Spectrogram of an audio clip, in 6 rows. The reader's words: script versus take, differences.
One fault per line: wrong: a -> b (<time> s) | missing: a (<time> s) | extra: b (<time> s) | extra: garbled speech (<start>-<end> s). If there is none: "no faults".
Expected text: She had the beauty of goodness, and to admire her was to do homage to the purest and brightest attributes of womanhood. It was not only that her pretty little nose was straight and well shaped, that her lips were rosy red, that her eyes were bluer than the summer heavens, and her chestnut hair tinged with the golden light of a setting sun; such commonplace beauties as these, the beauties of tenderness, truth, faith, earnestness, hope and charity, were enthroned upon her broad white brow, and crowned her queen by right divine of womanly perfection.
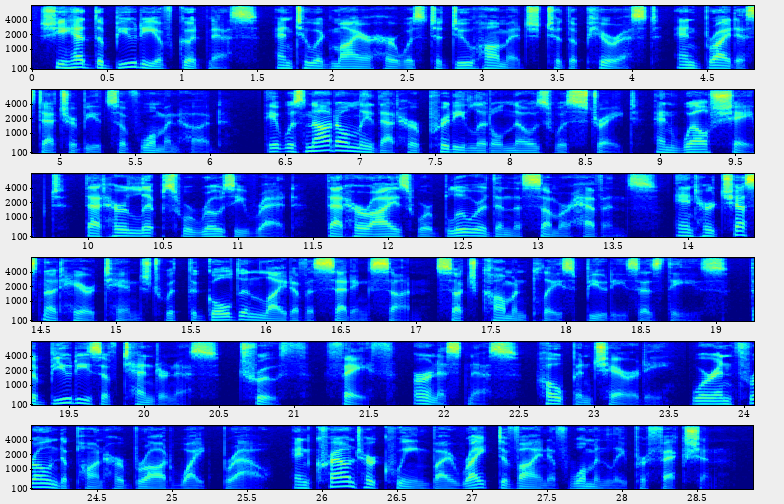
no faults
